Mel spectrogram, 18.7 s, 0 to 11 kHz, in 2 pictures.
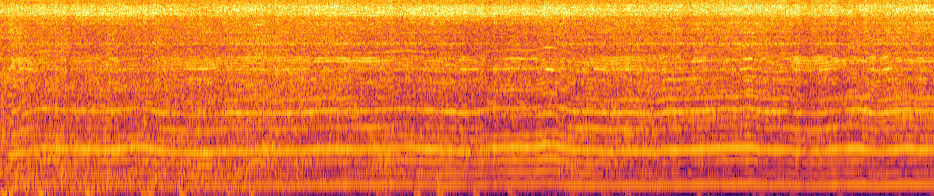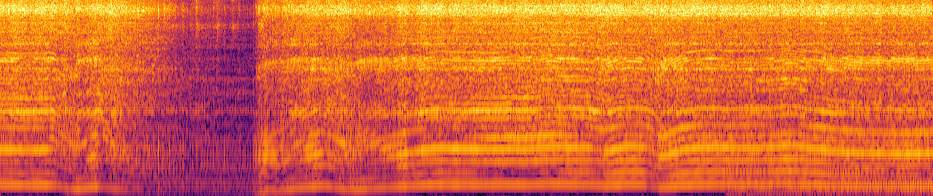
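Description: Ogawa Pro VX8224 two-stroke chainsaw cutting into a large tree stump at full throttle, its engine note steady under load. About ten seconds in the throttle is let off: the engine drops to idle and goes quieter for about a second, then revs back up and carries on cutting.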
